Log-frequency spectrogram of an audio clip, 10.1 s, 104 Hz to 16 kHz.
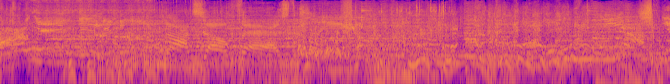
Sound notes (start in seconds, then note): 0.2 grunting; 4.2 grunting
